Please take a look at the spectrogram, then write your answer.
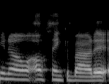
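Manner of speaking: normal talking voice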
